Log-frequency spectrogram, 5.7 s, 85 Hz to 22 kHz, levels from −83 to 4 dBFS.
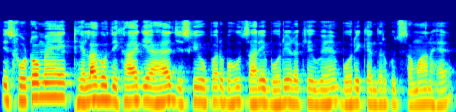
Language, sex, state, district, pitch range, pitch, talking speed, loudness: Hindi, male, Jharkhand, Deoghar, 130-155 Hz, 140 Hz, 240 wpm, -18 LUFS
